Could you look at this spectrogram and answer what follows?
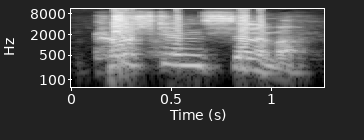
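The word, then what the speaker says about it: Kyrsten Sinema: segway wasn't it um kirsten cinema and yes that is how you pr how you spell her name and how you pronounce it uh is is a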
